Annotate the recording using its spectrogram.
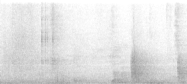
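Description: A man rummages through items on a desk.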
